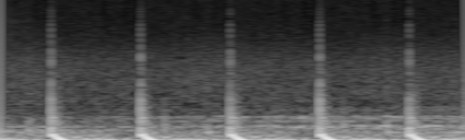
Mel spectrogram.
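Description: Dark techno track: a deep, falling-pitch kick drum on every beat, about two a second, over a steady low bass hum, with the hi-hats dropped out.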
